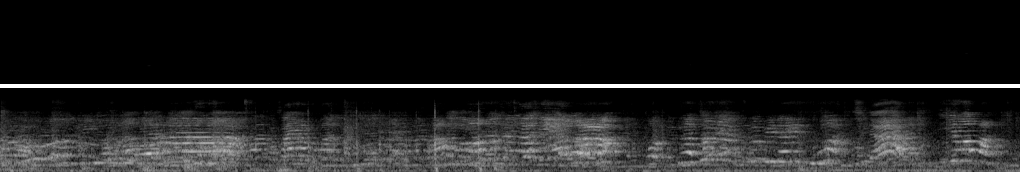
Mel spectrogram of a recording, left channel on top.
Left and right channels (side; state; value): left; silent; 57 dB below the other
